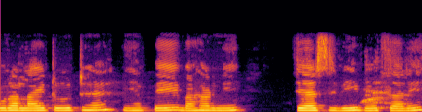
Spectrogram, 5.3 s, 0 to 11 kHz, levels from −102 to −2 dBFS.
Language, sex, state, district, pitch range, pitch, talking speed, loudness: Hindi, female, Bihar, Araria, 215-225 Hz, 220 Hz, 150 wpm, -16 LUFS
